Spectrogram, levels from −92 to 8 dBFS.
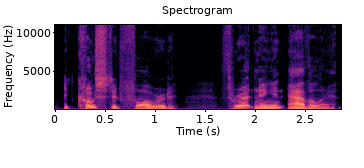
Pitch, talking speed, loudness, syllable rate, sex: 125 Hz, 125 wpm, -17 LUFS, 5.9 syllables/s, male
